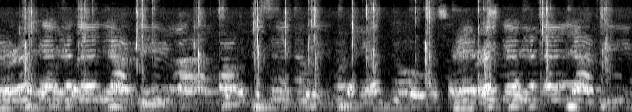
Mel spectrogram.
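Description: Congregation clapping in time, about two to three claps a second, with voices singing along.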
